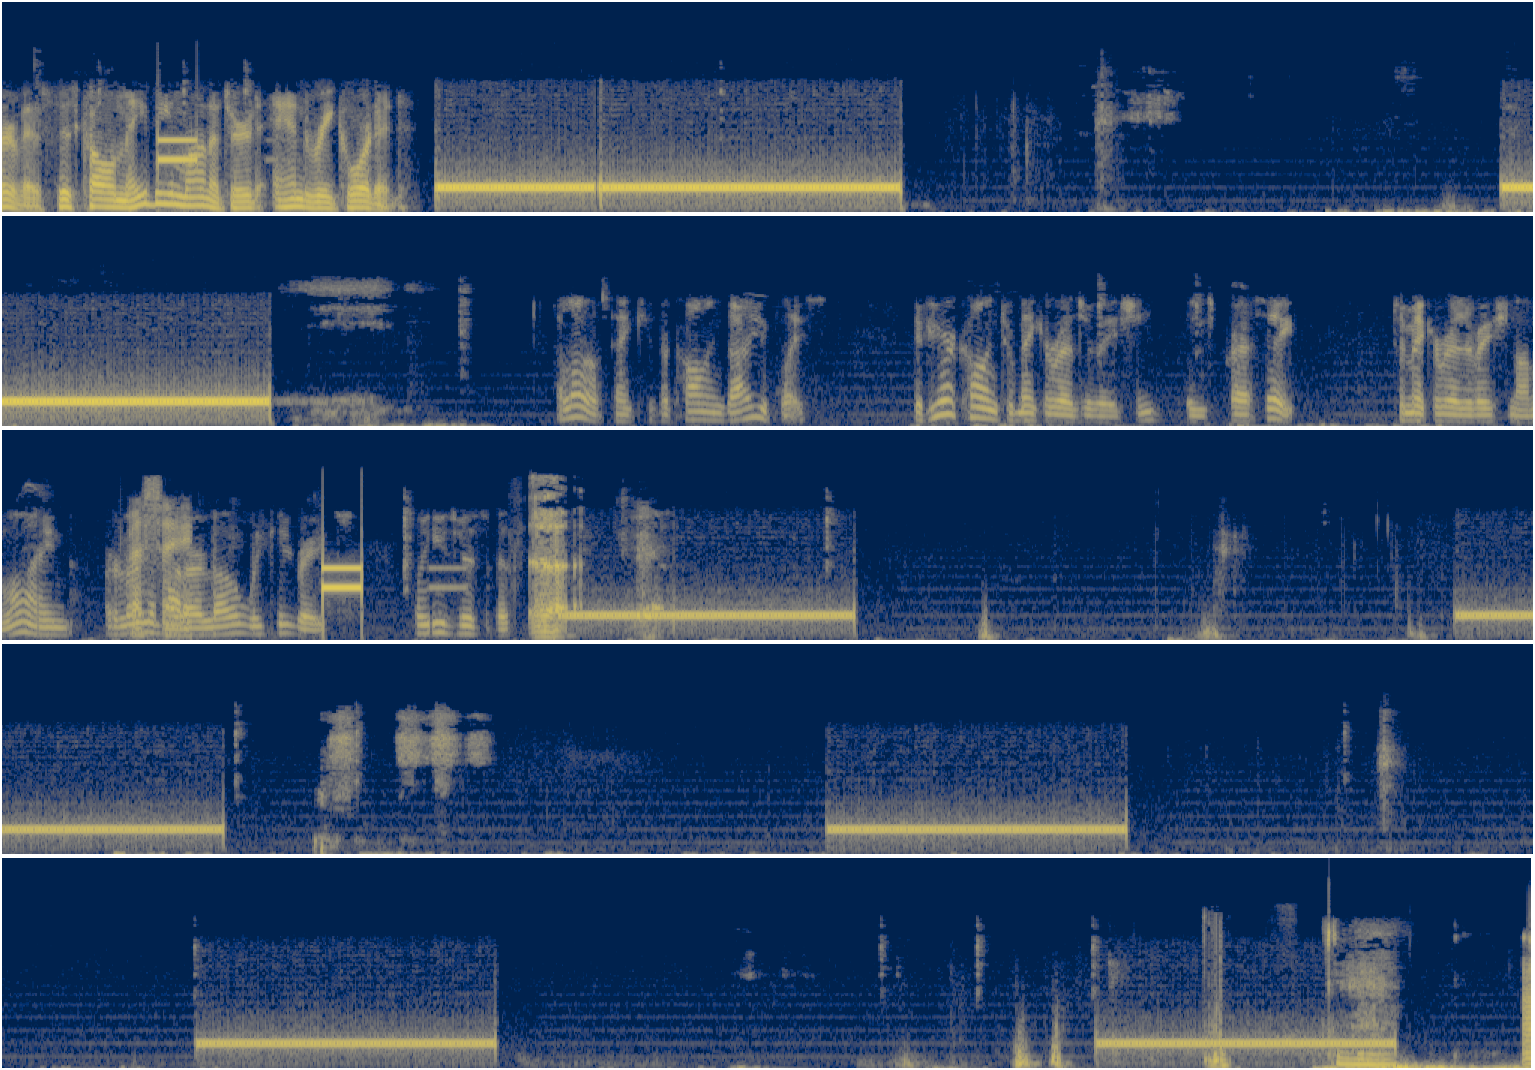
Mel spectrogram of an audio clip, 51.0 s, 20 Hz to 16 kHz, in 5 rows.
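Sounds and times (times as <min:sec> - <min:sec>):
speech: 0:00.0 - 0:02.8, 0:14.0 - 0:18.9, 0:19.5 - 0:24.9, 0:32.8 - 0:33.7
telephone ringback tone on a call to a hotel: 0:02.9 - 0:06.0, 0:10.0 - 0:12.0, 0:22.6 - 0:23.5, 0:24.3 - 0:26.1, 0:30.1 - 0:32.1, 0:36.1 - 0:38.2, 0:42.1 - 0:44.2, 0:48.1 - 0:49.7.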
